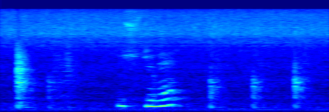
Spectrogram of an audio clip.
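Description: Potatoes frying in a pan at home, with a steady sizzle under someone speaking in Turkish and a few soft stirring scrapes.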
